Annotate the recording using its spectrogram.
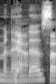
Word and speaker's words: Menendez: This, okay, I'm going to bring it back to the Melendez case. – The Menendez? – Yeah, mm-hmm. Did I say it right? – The Bros.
